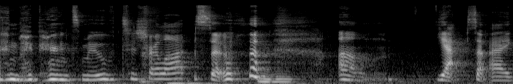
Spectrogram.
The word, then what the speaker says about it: Charlotte: Yes, Charlotte, not Charlotte. But. – How do you spell it? – It's spelled exactly like Charlotte, but like the founder's wife, it's named after her, and they pronounced it Charlotte, so that is how it's pronounced.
